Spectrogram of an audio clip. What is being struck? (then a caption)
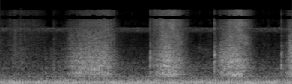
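Fabric pile rug scrubbed with a stiff-bristle brush. A handheld stiff-bristle scrub brush is rubbed in fast strokes across a small, wet, pink fabric pile rug. Three broad, swelling scrubbing passes rise out of a continuous wet, rasping rub, over a steady low hum.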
